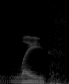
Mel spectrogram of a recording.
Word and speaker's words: Leif: It's just a Leaf Ericson statue. Did you say my turn to finger you? off. And just for the joke, not to be impolite, but I believe it's pronounced Leif.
